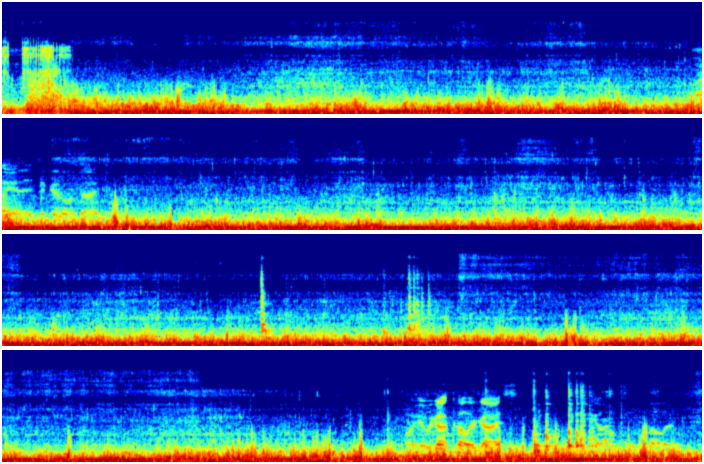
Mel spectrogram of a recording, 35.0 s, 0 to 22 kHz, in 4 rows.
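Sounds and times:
wind buffeting microphone: 0.0 - 35.0.

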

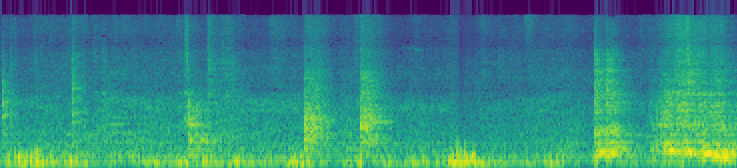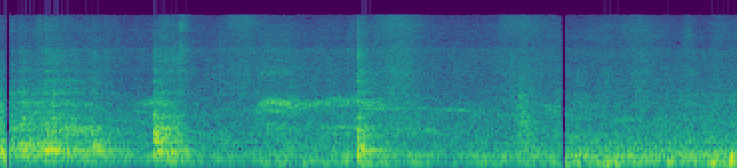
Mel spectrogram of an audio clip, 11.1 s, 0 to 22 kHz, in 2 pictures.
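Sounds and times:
metal lid clattering: 4.4 - 7.1, 8.2 - 8.5.

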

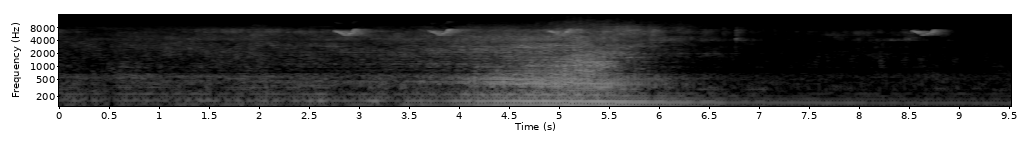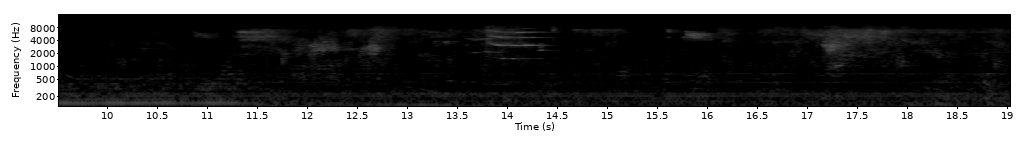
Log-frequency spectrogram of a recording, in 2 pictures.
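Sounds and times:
high bird chirps: 12.0 - 14.7.

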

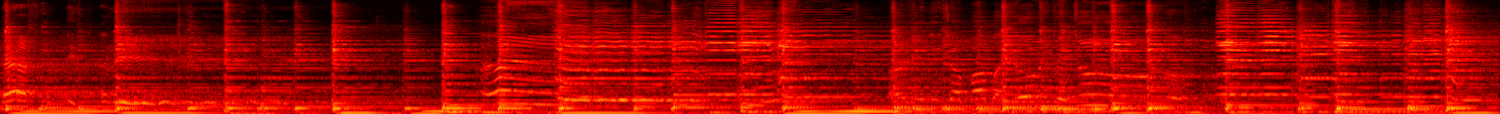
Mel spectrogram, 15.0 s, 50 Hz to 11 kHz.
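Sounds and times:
bass line: 0.0 - 15.0
guitar strumming: 0.0 - 15.0
violin melody: 5.3 - 9.4, 11.1 - 15.0.

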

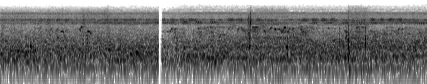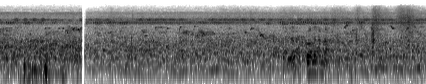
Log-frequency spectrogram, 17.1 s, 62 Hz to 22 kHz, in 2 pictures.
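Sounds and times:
insect chorus: 0.0 - 17.0.

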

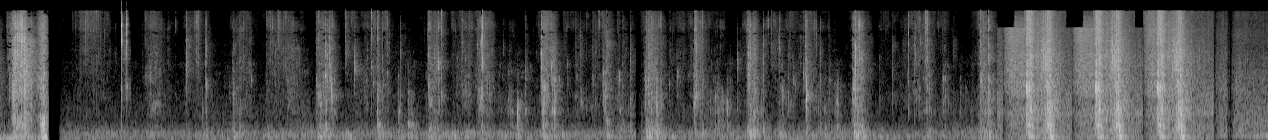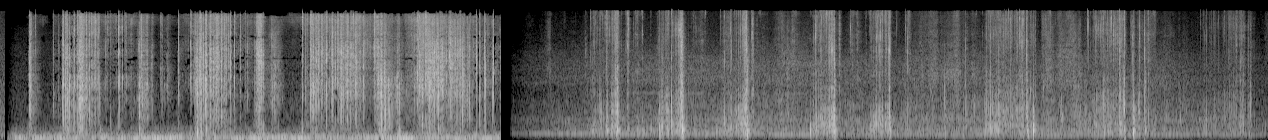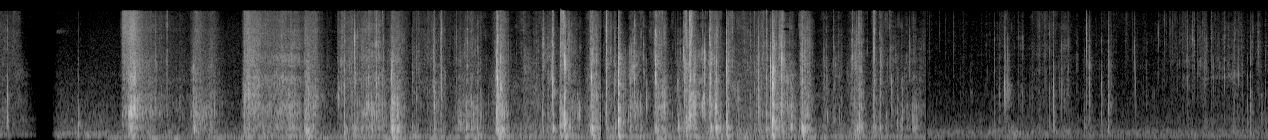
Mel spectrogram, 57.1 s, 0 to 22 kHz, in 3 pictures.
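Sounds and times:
clay crust cracking: 19.2 - 26.6
crunchy slime crackling: 19.2 - 26.6, 27.8 - 38.0, 39.9 - 57.0.

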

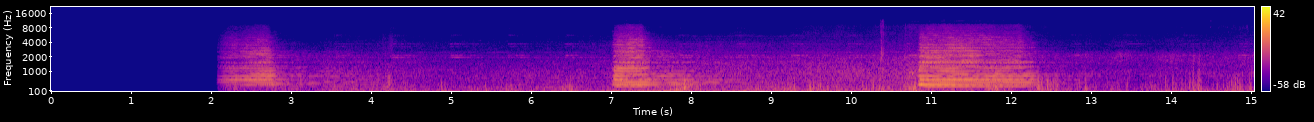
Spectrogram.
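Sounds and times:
locomotive air horn: 2.1 - 3.6, 7.0 - 8.4, 10.8 - 12.6.

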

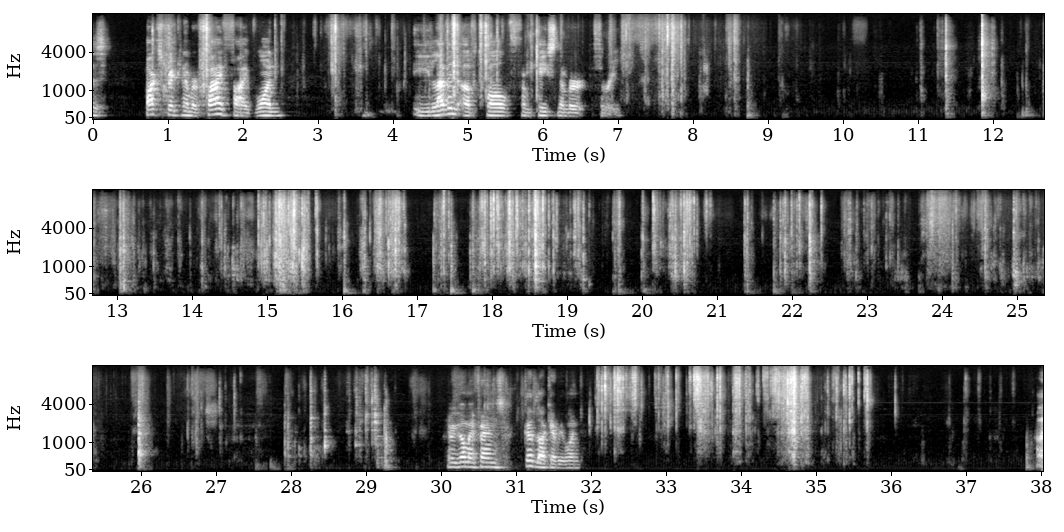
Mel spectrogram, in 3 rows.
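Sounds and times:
wrappers crinkling and rustling: 2.8 - 8.8, 12.7 - 21.0, 21.8 - 25.6, 32.0 - 35.8.

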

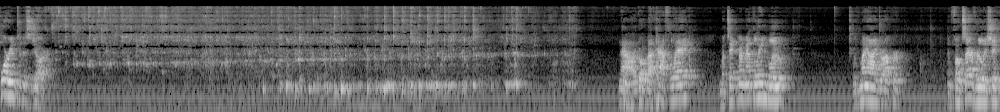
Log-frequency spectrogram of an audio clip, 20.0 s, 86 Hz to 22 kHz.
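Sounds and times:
water pouring into a glass jar: 0.9 - 11.6.

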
